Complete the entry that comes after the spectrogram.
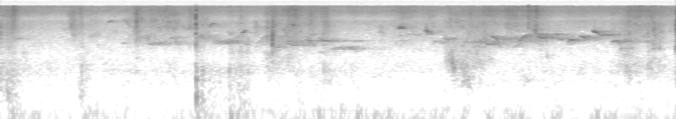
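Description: Near silence, with faint bird chirps in the distance and a couple of soft knocks.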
